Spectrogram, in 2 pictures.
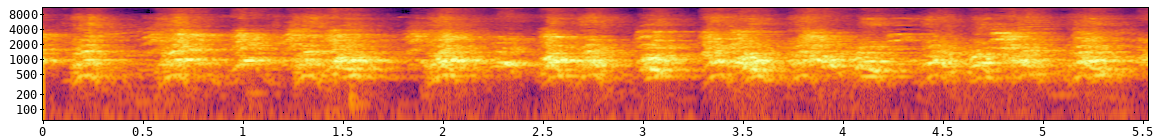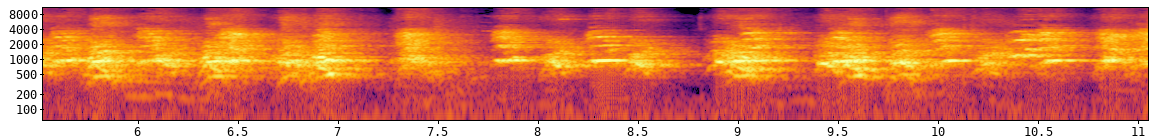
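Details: A female breeding Rottweiler barks loudly and steadily, about two sharp, harsh barks every second.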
